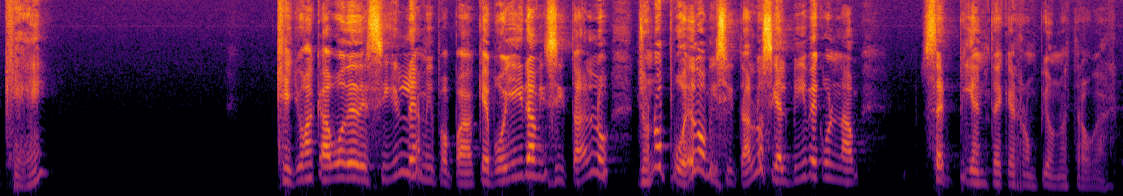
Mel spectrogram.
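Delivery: loud, high, incredulous outburst; outraged disbelief. Retold or imitated. Son aghast at promising to visit his father, outraged. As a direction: berate yourself in loud disbelief.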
